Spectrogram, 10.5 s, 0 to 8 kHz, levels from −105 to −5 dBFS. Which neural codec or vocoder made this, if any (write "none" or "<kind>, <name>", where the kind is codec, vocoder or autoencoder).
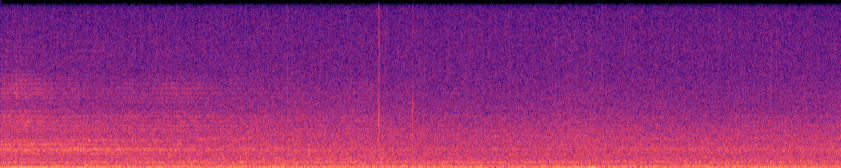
none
